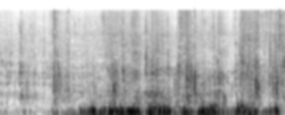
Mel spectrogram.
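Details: Wild boar being fed rice: low, rumbling grunts come in quick, uneven bursts after a brief quiet start, steady for about two seconds, with faint outdoor rustling behind them.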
